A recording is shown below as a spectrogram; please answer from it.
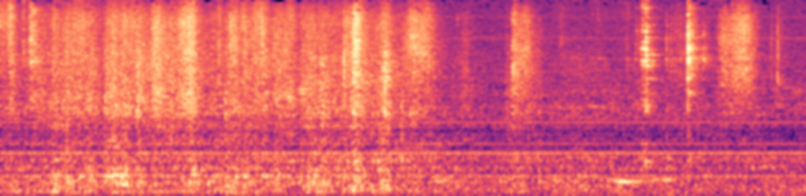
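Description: Faint rustling and brushing of a paper towel and paper being handled, wiping a ruler clean and laying a sheet down, with a few short brushing sounds that are sharpest about four to five seconds in.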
